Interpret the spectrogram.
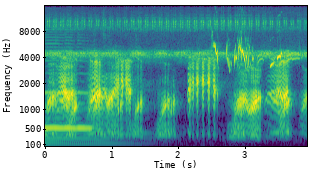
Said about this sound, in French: Il est 9h et il fait presque nuit. Vous entendez les grenouilles ? Il y a une mare pas loin.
